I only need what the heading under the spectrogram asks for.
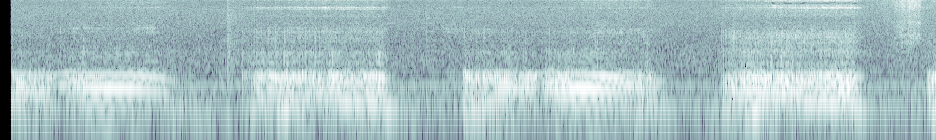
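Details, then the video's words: Pet cat named Fookoo snoring while asleep indoors: slow rasping breaths, each lasting about a second with harmonic bands, alternating inhale and exhale at roughly two-second intervals in a quiet room. "Snoring cat"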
